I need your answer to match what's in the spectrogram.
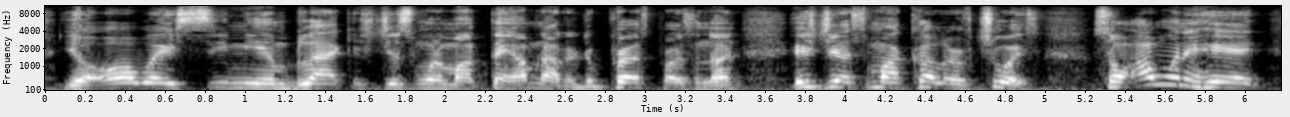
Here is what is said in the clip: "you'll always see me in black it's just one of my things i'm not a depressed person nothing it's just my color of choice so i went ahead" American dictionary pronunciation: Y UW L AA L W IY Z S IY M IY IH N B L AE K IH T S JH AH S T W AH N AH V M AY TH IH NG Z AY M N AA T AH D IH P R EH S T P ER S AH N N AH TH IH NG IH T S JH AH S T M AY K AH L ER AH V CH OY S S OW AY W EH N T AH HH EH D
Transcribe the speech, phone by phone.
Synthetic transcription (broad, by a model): Y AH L AA L W IY Z S IY M IY IH N B L AE K IH T S JH AH S T W AH N AH V M AY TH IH NG AY M N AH T AH D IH P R EH S P ER S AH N N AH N IH T S JH AH S T M AY K AH L ER AH V CH OY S S OW AY W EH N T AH HH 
